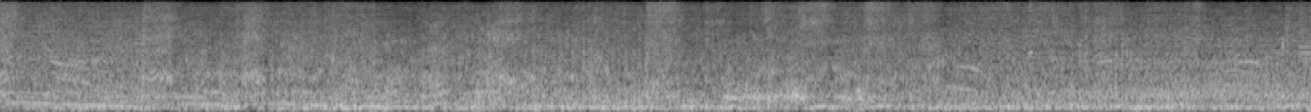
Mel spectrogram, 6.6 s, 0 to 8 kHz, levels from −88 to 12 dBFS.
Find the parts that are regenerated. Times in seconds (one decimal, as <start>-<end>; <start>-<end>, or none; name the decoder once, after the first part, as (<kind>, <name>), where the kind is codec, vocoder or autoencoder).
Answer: 0.8-4.8 (codec, HILCodec)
